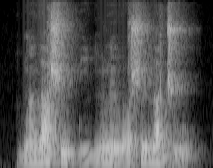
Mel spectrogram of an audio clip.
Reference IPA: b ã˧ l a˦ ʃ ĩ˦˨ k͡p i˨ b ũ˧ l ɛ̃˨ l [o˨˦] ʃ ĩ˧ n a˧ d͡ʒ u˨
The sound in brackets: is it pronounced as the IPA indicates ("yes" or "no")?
no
